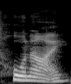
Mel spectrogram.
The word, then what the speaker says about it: Horney: And she said, actually, it's pronounced Horney, but there we go.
